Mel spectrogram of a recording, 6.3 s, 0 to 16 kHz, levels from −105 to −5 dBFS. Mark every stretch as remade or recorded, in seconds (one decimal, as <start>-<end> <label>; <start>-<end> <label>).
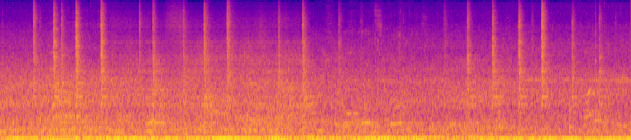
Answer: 0.0-1.1 recorded; 1.1-3.1 remade; 3.1-6.3 recorded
